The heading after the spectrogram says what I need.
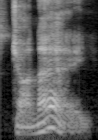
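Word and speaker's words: Zhané: names the French Spanish the French pronunciation of their two names which came out as John a Rene and Jean John a but instead of putting a J in front of it she put a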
